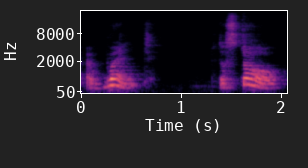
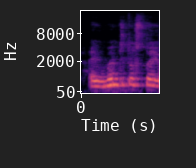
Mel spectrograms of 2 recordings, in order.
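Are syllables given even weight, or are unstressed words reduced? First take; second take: reduced; even. First: Unstressed words are reduced into the stressed ones. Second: Every syllable gets even weight, just spoken fast. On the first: The speaker calls it right. "I went 강세 들어가는 거에 I가 went에 먹힐게요" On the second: The speaker calls it wrong. "한국식으로 말을 하시면서 속도만 빠른 거예요"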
